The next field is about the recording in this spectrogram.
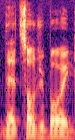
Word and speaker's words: Soulja Boy: Yes, Soulja Boy.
